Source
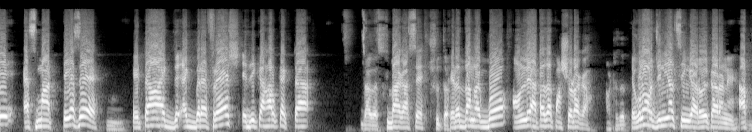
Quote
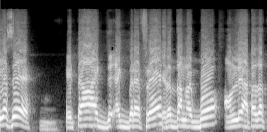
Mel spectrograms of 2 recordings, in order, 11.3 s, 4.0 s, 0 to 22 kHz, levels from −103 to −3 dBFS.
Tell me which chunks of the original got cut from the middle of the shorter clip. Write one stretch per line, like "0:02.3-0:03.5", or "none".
0:03.5-0:06.8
